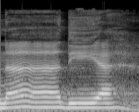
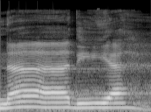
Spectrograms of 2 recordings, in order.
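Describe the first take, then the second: Both takes have the same delivery.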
